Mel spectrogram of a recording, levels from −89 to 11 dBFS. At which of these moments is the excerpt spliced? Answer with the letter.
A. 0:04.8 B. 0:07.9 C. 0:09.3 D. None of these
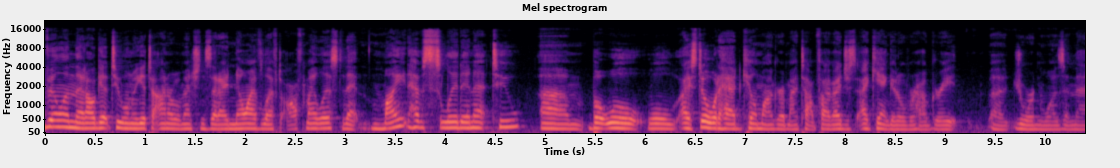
A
